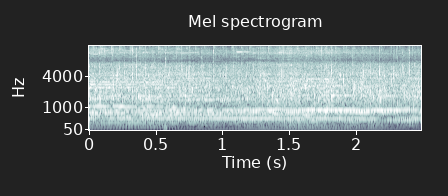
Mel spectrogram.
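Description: A live band holds the closing chord of a song while the audience cheers, shouts and whistles over it, with applause.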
